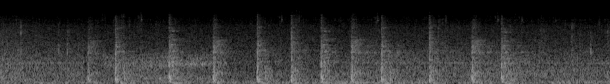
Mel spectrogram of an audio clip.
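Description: Hands and feet clank in a steady rhythm on a ladder's rungs.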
